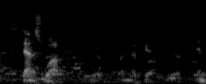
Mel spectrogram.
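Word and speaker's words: Stanisław: Because I mispronounce it every time. It's Stanislaw. Stanislaw.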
